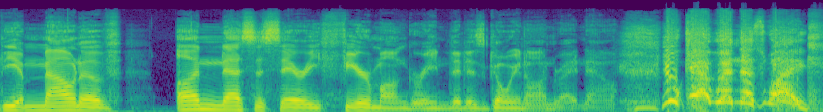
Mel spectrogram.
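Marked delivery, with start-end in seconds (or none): 5.0-6.0 play-acted, very high, loud, wound-up excited shout. Replaying own earlier yell from a clip: re-enacting own excited yell. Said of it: "you can hear you winding up for that".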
